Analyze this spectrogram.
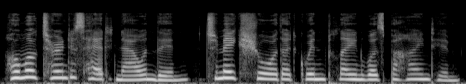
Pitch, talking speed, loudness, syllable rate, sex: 240 Hz, 195 wpm, -17 LUFS, 4.5 syllables/s, female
